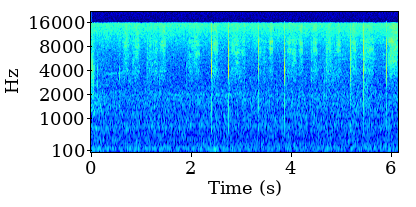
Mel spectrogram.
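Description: A marker taps and scratches on a board.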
